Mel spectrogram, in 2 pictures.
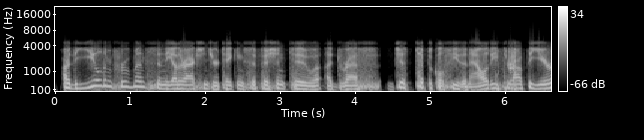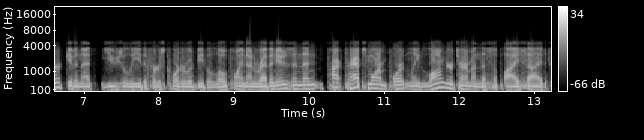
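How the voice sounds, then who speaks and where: A male analyst puts questions on a conference call in a semi-casual professional manner. His voice is mid-pitched, and the audio is dry and slightly muffled. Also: no room sound. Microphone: conference call line.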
